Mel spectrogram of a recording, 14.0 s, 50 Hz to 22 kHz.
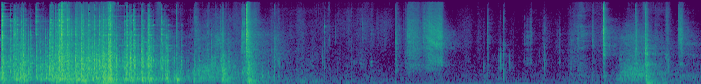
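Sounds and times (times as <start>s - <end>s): metal tools clicking and knocking: 0.0s - 5.5s.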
